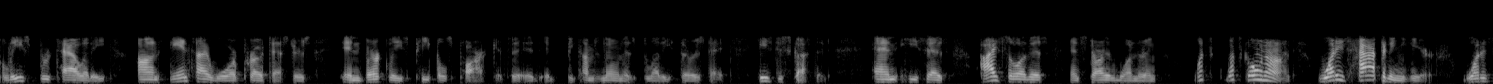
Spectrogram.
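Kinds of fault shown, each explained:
AMR narrowband mobile codec: the speech has gone through the AMR-NB mobile codec at a low rate that sounds like about 5.9 kbps. At that rate the codec rebuilds the voice from a compact vocal-tract model driven by sparse pulses in short subframes. Here everything above 4 kHz is missing, and the audible band sits roughly between 200 Hz and 3.6 kHz, so the sound is thin and muffled. The heavy coding damage comes through as a buzzy, synthetic quality across the whole clip.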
